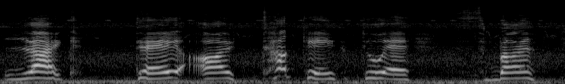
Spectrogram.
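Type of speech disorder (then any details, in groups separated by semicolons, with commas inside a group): Apraxia of speech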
